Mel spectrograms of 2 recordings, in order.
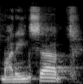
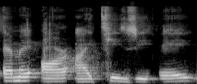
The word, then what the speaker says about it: Maritza: It's pronounced Maritza. It's Maritza, Maritza.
